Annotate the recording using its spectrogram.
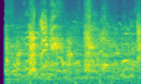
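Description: A dog barking: about three short, sharp barks in quick succession.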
